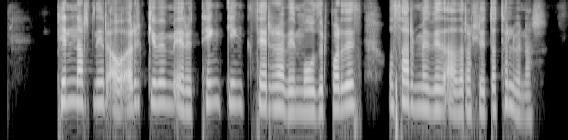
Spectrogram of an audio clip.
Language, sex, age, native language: Icelandic, female, 30-39, Icelandic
